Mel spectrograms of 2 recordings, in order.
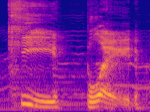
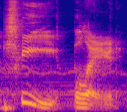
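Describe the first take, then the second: First: The first syllable sounds like 'key'. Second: The first syllable sounds like 'chi'. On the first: This is the standard name. The speaker calls it right. "If you were to properly pronounce it" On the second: This marks it as a different thing. The speaker calls it wrong. "to help us differentiate it, I'm calling it the Chi Blade"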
